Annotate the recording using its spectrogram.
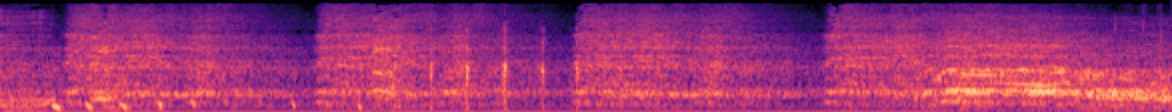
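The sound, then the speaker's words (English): A loud wrestling arena crowd in Las Vegas cheers wildly for the wrestler Spectre after his guillotine leg drop from the top of a barbed wire ladder, a dense, continuous roar of many voices with shouts and whoops rising and falling, sustained at high volume the whole time. “And listen to this Las Vegas crowd go crazy for the Spectre!”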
